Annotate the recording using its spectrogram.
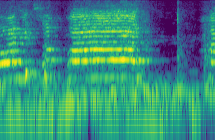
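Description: A woman singing a gospel worship song solo, a few short notes and then one long high note held for most of a second.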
